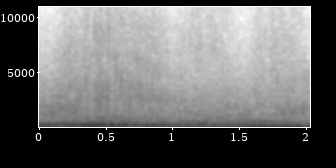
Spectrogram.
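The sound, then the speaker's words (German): A racing car, its body adorned with large pipes, roars loudly and steadily, its deep droning engine tone shifting slightly in pitch as it runs at high revs, with no voices present. “Ein Rennwagen, dessen Karosserie große Rohre schmücken, die Schlangen mit explosivem Atem gleichen.”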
